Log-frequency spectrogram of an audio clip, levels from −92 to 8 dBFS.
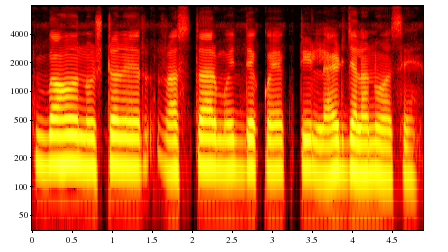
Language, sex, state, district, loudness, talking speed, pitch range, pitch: Bengali, male, Assam, Hailakandi, -17 LUFS, 100 wpm, 145-165 Hz, 155 Hz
